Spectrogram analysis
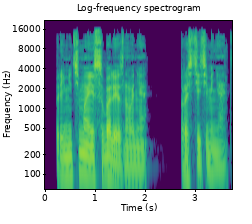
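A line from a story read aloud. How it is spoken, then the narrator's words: Quiet. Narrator (Russian): тихо проговорил Селдон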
